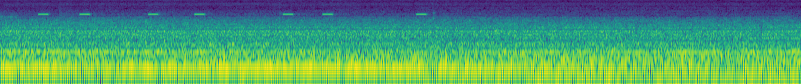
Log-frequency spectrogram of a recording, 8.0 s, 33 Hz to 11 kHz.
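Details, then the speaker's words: 2002 GMC Envoy 4.2 L Vortec inline-six after ignition coil replacement (cylinder had been flooded with oil), check engine light reset: steady, even low rumble with no stumbles, no misfire counts; normal idle. "This thing is running smooth like butter. But let me go back to the misfire data so you guys can see that it's not misfiring."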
